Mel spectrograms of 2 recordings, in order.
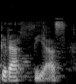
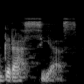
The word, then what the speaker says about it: gracias: vowels a and e it becomes soft hence the pronunciation the barcelona gracias and in latin america like an s barcelona gracias so those are the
